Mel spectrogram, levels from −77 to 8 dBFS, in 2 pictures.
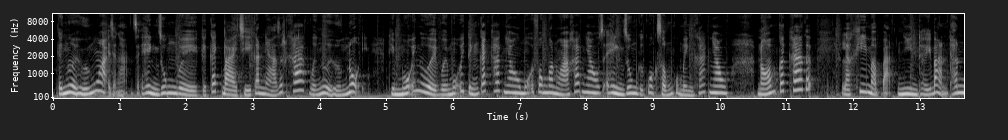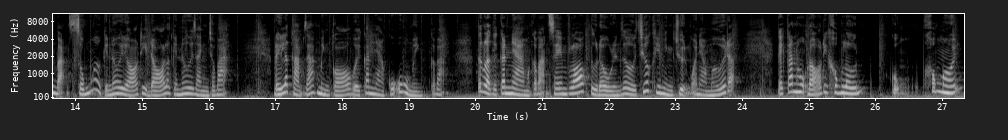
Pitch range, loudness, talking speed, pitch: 190-260 Hz, -21 LUFS, 265 wpm, 220 Hz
